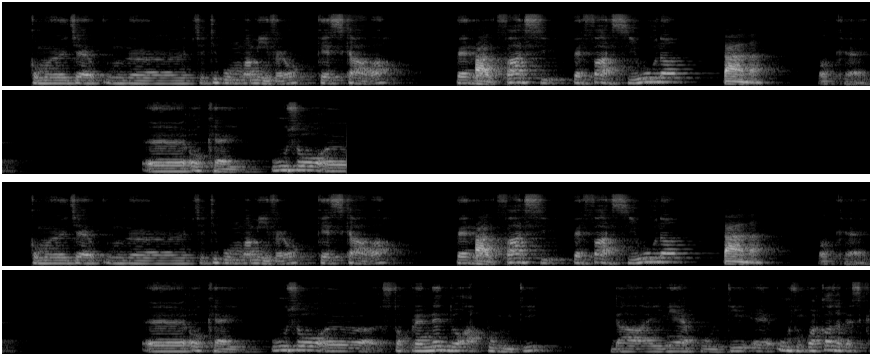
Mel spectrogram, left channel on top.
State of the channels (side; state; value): left; drops out; at 12.2 s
